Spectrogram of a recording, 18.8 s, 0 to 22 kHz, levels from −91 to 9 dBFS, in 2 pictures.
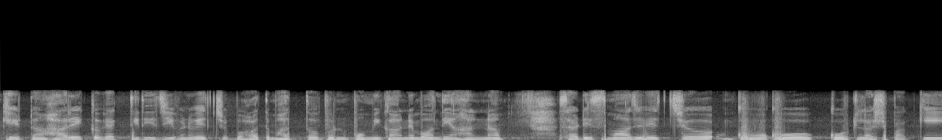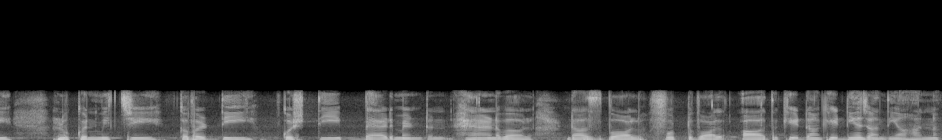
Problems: constant background noise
